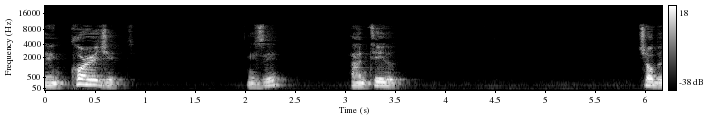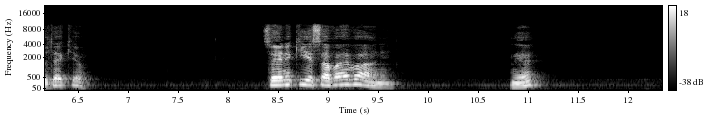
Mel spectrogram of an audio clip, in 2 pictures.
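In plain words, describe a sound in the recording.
A man speaks close to a microphone in short, expressive bursts with pauses between them.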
